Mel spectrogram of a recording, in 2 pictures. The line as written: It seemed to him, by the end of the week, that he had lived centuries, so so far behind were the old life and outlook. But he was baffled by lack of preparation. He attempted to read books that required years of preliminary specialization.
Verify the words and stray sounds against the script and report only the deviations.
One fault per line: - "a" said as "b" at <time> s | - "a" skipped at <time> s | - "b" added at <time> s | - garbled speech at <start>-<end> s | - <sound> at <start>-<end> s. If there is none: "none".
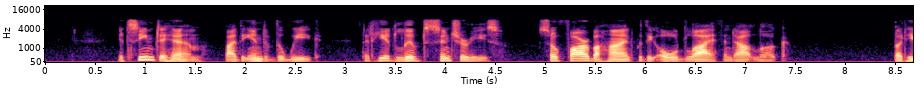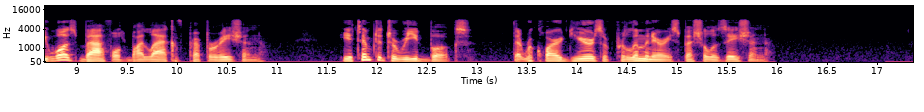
- "so" skipped at 5.1 s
